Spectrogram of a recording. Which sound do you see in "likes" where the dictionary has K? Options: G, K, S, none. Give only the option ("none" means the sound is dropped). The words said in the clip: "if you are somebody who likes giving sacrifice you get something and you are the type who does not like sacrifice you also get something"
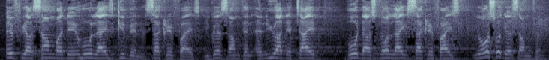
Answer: none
